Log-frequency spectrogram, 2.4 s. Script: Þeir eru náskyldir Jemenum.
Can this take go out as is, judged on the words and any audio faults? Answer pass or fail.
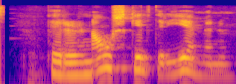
pass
